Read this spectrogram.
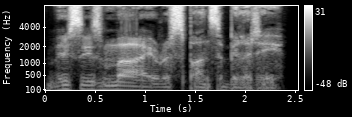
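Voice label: defeat, English; Cookie Run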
